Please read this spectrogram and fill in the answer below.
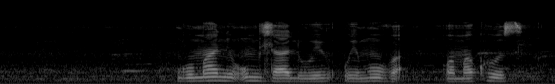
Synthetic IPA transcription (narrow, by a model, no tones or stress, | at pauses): ŋʱumaniʔum̩ɮalɔwemuva̰ | wamakʰoːsi̥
